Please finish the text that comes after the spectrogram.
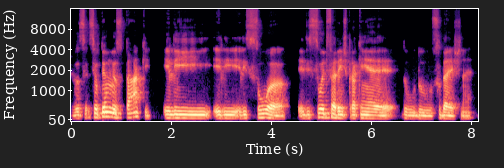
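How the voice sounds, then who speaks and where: A musician with a Northeastern Brazilian Portuguese accent answers interview questions hesitantly, as if searching for words. His fairly low, creaky, darkish voice is steady and a little slow with hardly any pauses, and the recording is reverberant.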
